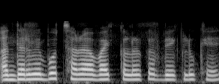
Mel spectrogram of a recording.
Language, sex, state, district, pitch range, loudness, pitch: Hindi, female, Arunachal Pradesh, Longding, 220-240 Hz, -14 LUFS, 230 Hz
